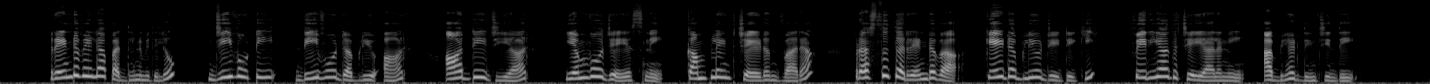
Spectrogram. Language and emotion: Telugu, neutral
